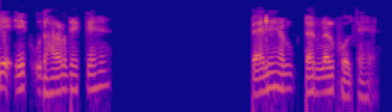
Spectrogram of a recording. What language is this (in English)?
Hindi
